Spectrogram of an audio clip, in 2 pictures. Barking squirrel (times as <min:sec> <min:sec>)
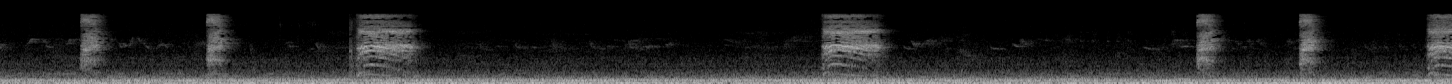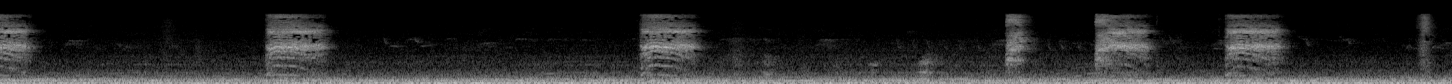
0:00.7 0:01.2, 0:02.0 0:02.5, 0:03.5 0:04.3, 0:08.2 0:09.0, 0:11.9 0:13.4, 0:14.2 0:15.0, 0:17.2 0:17.9, 0:20.8 0:21.7, 0:23.2 0:27.5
